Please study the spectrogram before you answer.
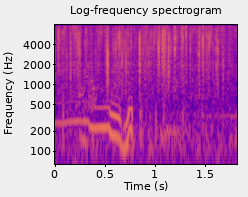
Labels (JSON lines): {"label": "biophony, cascading saw", "recorder": "SoundTrap 600 or HydroMoth"}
